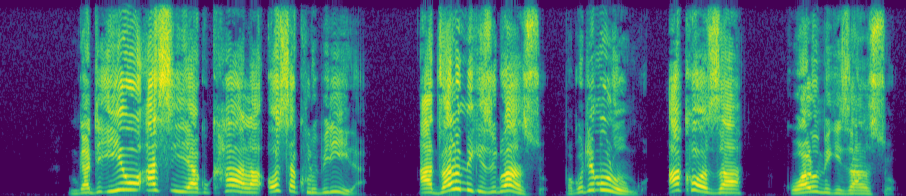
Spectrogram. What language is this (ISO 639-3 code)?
nya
